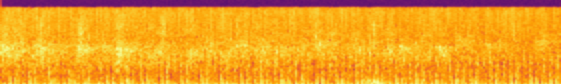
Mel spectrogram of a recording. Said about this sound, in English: As a preface this morning, I got to say first, thank you, worship team. Thank you for leading us in that. I love Christmas. So, yeah, clap for them. That's fine. Yeah, thank you.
